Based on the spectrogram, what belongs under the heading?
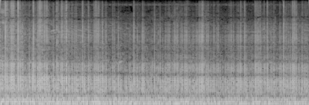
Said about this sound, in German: Oh, jetzt die Rakete. Du hast recht, man, die jubelt zuerst und dann ja, man die Rakete.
